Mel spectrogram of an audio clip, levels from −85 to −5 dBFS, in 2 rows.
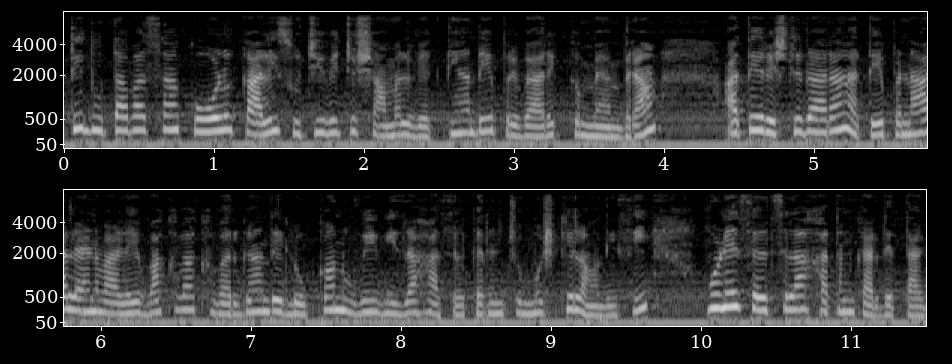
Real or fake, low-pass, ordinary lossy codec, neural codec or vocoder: fake; 7.2 kHz; none; codec, 16 kHz, 16 kbps, FreqCodec, larger model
